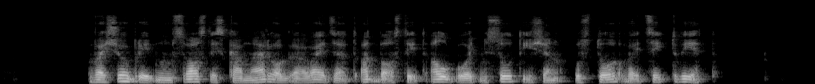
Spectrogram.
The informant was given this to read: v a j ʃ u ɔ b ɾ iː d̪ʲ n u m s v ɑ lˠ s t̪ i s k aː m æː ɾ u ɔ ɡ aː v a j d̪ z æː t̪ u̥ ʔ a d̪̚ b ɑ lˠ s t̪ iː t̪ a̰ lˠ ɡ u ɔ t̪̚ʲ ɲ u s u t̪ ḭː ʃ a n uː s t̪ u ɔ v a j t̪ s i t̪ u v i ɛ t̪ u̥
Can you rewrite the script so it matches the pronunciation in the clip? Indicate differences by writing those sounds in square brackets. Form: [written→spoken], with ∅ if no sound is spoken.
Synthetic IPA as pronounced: v a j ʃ u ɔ b ɾ iː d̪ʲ [n→m] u m s v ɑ lˠ s t̪ i s k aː m æː ɾ u ɔ ɡ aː v a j d̪ z æː t̪ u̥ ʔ a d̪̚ b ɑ lˠ s t̪ iː t̪ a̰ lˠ ɡ u ɔ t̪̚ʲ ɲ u s [u→uː] t̪ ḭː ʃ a n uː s t̪ u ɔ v a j t̪ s i t̪ u v i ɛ t̪ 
